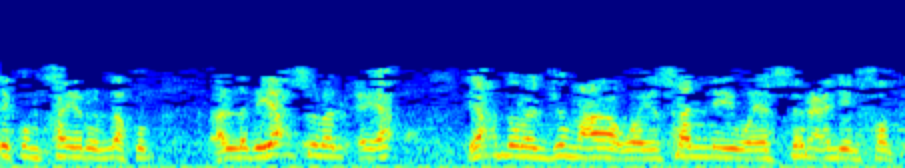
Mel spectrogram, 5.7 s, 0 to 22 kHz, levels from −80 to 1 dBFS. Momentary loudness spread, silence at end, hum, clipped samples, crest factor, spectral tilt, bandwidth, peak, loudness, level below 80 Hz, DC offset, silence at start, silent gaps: 8 LU; 0 s; none; under 0.1%; 16 dB; -7.5 dB/octave; 5.2 kHz; -8 dBFS; -24 LUFS; -54 dBFS; 0.5%; 0 s; none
